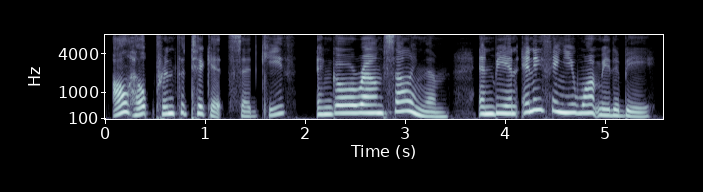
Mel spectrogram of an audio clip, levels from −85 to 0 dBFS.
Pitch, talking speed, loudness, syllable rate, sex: 240 Hz, 225 wpm, -17 LUFS, 5.4 syllables/s, female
